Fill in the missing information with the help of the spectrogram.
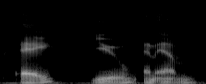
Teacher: A starts in the back of the throat, U rolls through the mouth, and M closes the lips.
